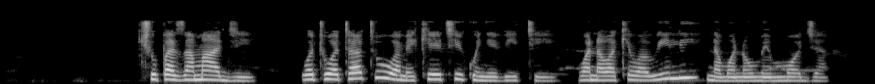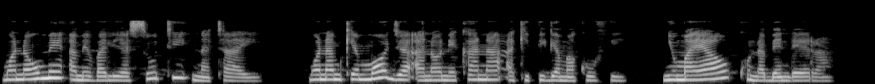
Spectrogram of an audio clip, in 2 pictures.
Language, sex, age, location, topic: Swahili, female, 25-35, Kisii, government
